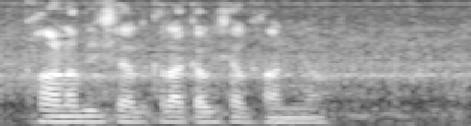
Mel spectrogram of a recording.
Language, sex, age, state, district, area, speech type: Dogri, male, 45-60, Jammu and Kashmir, Jammu, rural, spontaneous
